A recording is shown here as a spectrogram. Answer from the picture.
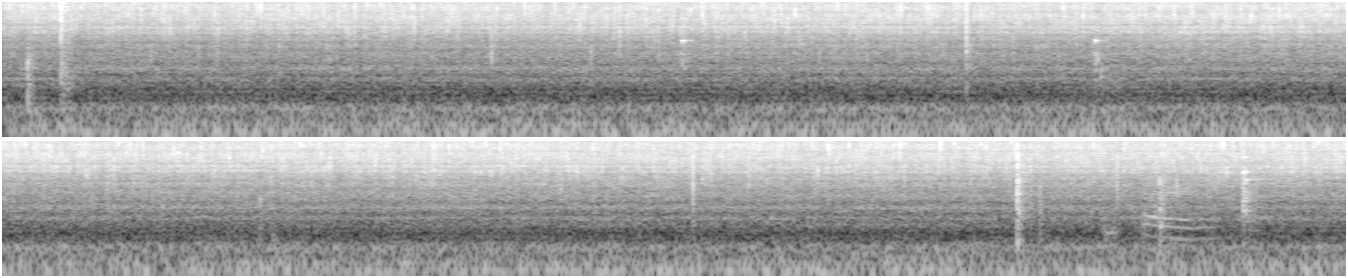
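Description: Green beans frying in butter in a skillet: a steady sizzle with scattered small pops.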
